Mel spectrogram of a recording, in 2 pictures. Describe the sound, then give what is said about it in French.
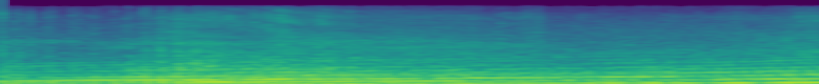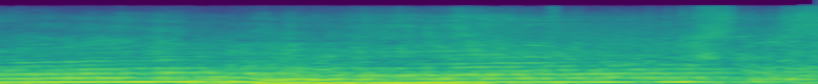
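A burning car's engine roars, its pitch climbing steadily as the vehicle arrives, with a brief wobble midway before the loud, continuous drone carries on. No voices. “Arrivée d'une voiture en feu.”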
